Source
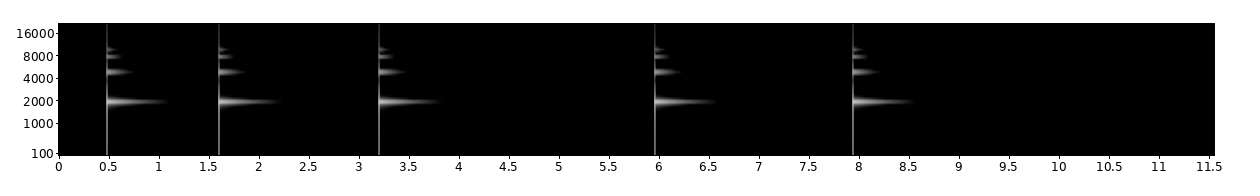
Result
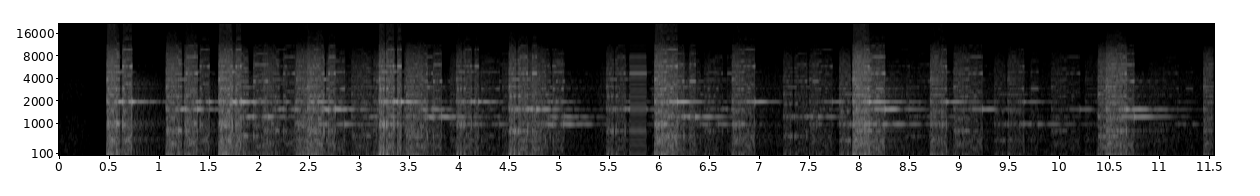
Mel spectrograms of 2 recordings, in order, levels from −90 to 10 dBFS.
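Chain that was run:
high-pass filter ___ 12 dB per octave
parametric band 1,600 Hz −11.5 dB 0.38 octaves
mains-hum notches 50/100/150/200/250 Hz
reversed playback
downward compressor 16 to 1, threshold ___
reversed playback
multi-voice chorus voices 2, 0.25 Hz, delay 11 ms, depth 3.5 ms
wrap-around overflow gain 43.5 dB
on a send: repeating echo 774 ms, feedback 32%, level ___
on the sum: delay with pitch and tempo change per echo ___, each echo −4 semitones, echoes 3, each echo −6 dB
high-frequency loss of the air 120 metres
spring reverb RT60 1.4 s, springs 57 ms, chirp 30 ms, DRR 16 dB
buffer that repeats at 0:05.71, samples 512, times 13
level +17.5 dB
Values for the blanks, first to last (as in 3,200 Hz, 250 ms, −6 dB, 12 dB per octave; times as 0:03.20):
64 Hz, −33 dBFS, −9 dB, 467 ms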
